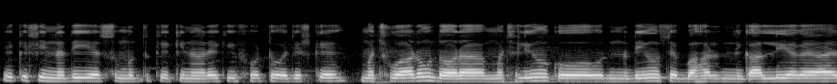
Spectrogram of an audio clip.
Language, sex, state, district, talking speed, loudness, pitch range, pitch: Hindi, male, Bihar, East Champaran, 155 wpm, -14 LUFS, 140-155 Hz, 145 Hz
